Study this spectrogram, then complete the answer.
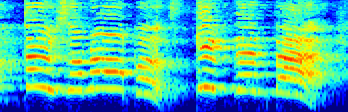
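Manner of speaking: put-on high, loud children's yell, slowing at the end. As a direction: demand the books back at full voice. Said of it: "the children yelled".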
